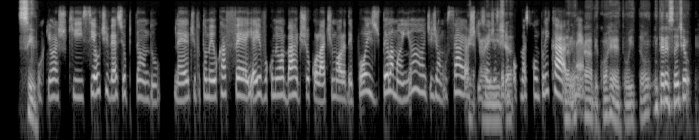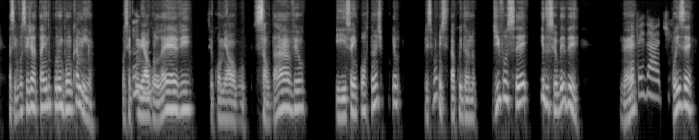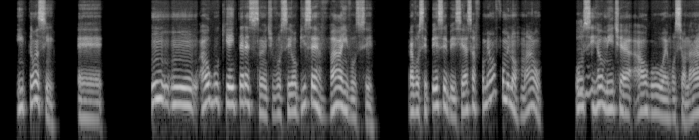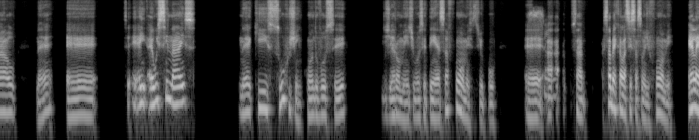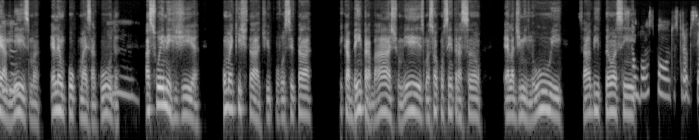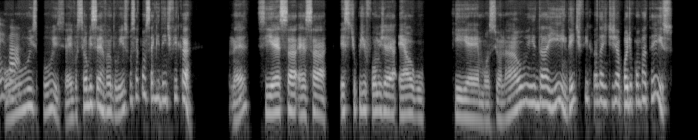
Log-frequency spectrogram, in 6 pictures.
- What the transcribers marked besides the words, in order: none
- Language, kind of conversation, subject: Portuguese, advice, Como posso aprender a reconhecer os sinais de fome e de saciedade no meu corpo?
